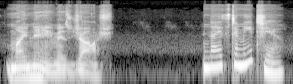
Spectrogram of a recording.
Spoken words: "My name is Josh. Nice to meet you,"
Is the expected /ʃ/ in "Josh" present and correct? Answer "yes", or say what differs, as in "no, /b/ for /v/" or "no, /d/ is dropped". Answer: yes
